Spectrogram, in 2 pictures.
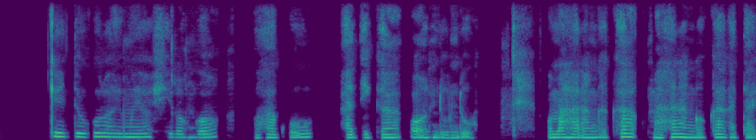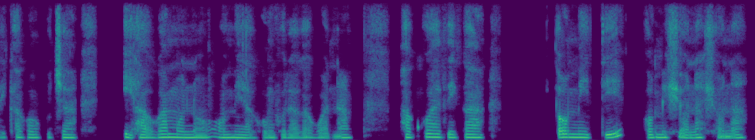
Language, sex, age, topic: Oshiwambo, male, 18-24, agriculture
